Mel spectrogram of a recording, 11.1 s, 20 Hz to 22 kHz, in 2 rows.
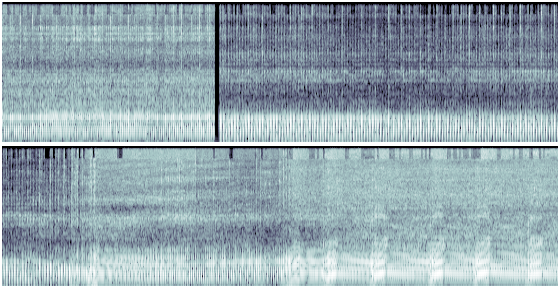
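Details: Piped McCulloch Pro Mac 850 two-stroke chainsaw cutting two-year-seasoned oak, tuned ragged-edge lean: high scream steady in the cut at about 10,300 rpm, blipping up and down between cuts; clean, strong.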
